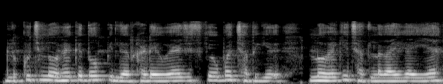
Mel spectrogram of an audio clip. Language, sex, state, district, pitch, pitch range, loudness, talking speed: Hindi, male, Uttar Pradesh, Saharanpur, 170 Hz, 155-190 Hz, -15 LUFS, 245 wpm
